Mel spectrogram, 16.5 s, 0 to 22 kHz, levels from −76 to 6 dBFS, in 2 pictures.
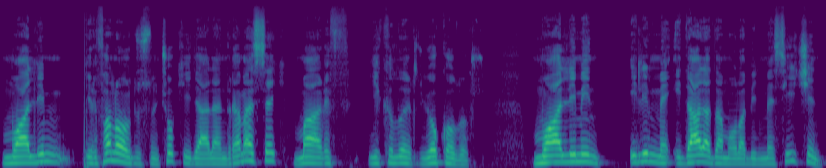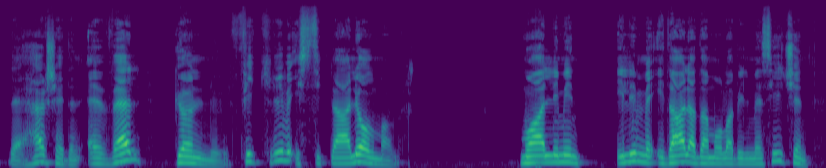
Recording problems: none

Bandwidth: 18.5 kHz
